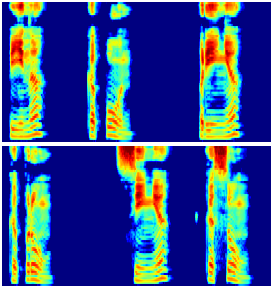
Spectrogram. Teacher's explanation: Se o radical tem um I curto, ele se torna um U curto.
